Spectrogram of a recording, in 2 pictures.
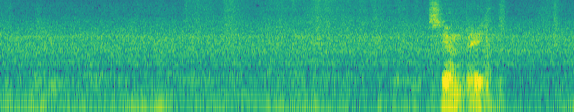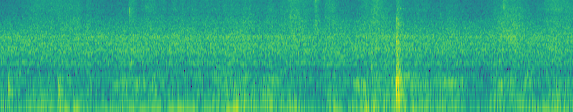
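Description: Fabric rustles softly as clothes are laid flat.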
